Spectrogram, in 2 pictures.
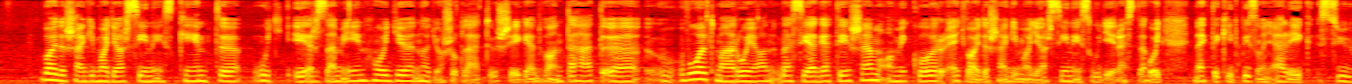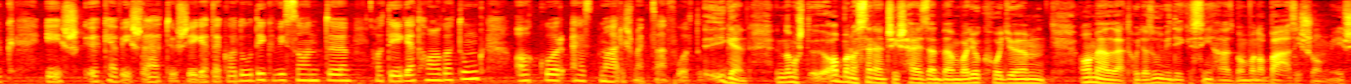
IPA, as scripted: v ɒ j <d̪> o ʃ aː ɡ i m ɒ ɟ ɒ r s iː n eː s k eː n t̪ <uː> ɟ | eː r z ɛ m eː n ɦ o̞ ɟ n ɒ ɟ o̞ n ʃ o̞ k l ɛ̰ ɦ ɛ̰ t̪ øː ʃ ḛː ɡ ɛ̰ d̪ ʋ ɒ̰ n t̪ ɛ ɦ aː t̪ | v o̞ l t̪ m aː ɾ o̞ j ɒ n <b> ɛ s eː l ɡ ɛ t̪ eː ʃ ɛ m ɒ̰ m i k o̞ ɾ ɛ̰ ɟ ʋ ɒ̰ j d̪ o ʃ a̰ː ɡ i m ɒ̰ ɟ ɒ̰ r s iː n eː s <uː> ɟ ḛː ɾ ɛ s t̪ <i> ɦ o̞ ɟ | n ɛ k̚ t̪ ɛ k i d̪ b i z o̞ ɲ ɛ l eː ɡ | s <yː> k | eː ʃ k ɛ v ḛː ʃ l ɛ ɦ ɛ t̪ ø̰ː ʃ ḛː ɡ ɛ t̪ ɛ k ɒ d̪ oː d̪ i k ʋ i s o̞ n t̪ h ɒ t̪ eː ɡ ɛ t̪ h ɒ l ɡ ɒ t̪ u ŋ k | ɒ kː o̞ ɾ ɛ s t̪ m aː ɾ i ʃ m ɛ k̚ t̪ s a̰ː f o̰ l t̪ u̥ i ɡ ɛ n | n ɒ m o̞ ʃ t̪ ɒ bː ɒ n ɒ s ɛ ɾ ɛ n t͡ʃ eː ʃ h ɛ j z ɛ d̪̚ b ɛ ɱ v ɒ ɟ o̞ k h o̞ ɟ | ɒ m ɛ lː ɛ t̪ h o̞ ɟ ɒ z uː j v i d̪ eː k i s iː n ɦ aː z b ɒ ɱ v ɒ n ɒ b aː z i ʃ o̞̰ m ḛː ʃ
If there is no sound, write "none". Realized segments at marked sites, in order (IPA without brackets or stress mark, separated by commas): d̪, uː, b, uː, ɛ, yː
